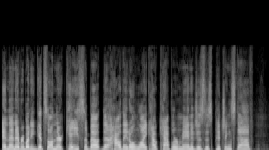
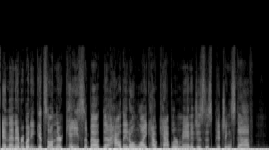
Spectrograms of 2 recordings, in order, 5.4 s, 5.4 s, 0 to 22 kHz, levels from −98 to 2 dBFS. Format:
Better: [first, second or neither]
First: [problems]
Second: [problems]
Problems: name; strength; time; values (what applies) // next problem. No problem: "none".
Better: first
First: none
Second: low rumble; noticeable; throughout; 10 dB below the speech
